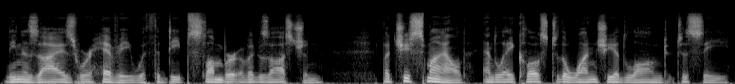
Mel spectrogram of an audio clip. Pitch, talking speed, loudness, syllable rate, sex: 105 Hz, 195 wpm, -22 LUFS, 5.2 syllables/s, male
